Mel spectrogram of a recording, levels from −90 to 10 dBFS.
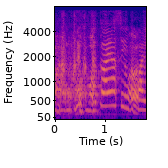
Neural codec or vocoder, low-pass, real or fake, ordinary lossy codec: codec, 16 kHz, 2 kbps, FunCodec, trained on LibriTTS, 25 frames a second; 7.2 kHz; fake; none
